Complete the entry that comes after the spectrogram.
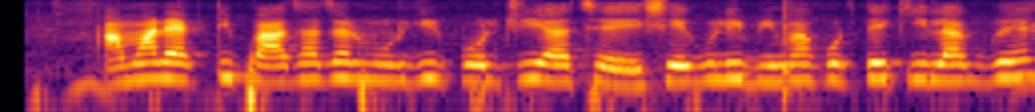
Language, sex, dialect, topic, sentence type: Bengali, female, Northern/Varendri, banking, question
